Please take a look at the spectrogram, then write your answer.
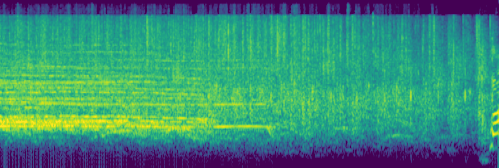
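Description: A television talk-show studio audience claps and cheers loudly for an R&B singer, starting at full strength and then gradually thinning out, with a few whoops in the mix.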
